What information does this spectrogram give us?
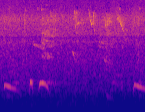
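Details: Wild scaled dove from Brazil repeating its low, paired coos, a clipped first note and a longer falling second, several pairs in three seconds. Other birds twitter faintly higher up over constant insect hum.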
